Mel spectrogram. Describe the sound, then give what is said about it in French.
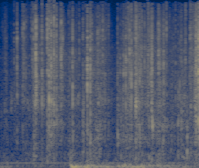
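Crinkling and tearing of packaging as a wrapped item is unwrapped, with busy, uneven rustling bursts that run through the whole clip at moderate loudness. “Je vais te le déballer pendant que tu as une petite carte.”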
